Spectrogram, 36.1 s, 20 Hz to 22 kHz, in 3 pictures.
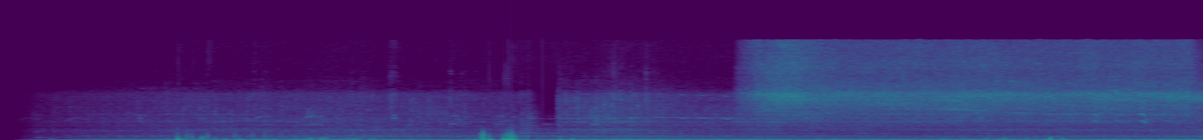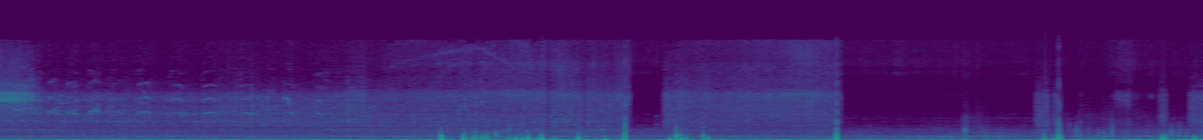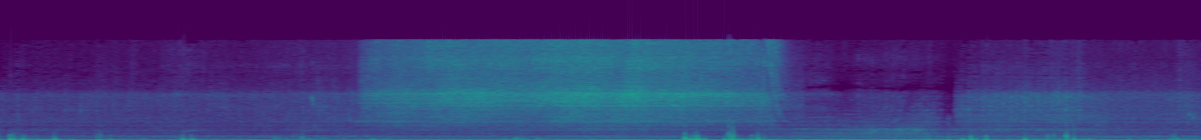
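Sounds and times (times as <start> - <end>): locomotive diesel engine rumbling: 0.2 - 36.0
hiss: 7.4 - 12.4, 25.5 - 32.1.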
